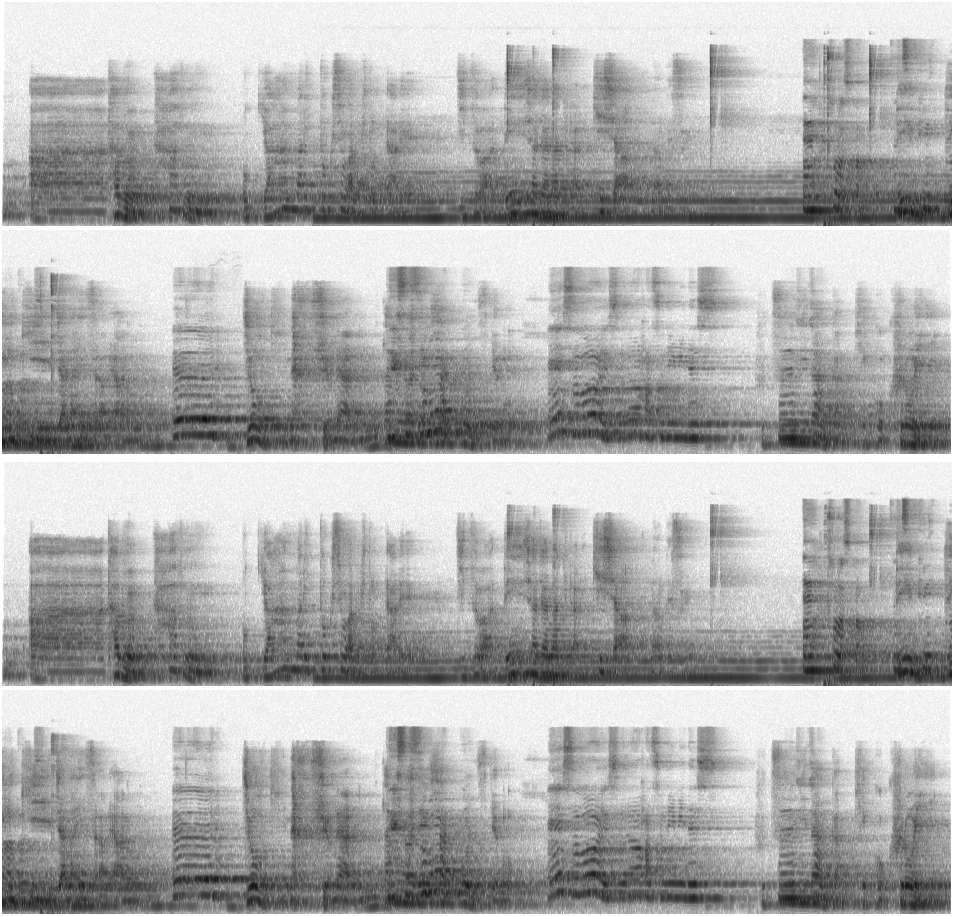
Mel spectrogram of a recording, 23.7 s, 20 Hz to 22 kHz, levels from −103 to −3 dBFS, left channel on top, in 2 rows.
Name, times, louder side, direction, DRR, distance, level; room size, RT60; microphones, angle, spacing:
voice 1, 0.3-2.7 3.0-5.2 5.6-8.7 10.1-10.7 11.1-13.6 14.7-18.3 21.3-23.5, right 1 dB, 45° right, 4 dB, 1.1 m, -26 dB
sound 1, 3.9-14.0 14.8-14.9, left 2 dB, 80° left, 0.7 m, -29 dB
sound 2, 6.3-7.3 8.1-8.2 8.7-9.1 9.8-10.9 11.4-11.5 12.3-12.6, left 4 dB, 40° left, 1.6 m, -34 dB
voice 2, 10.0-10.8 11.1-12.3 14.0-14.6 16.7-17.5 18.7-20.7 21.6-22.2, equal, 25° right, 1 dB, 1.1 m, -23 dB
22.5 x 11.0 x 4.8 m, 3.0 s
head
